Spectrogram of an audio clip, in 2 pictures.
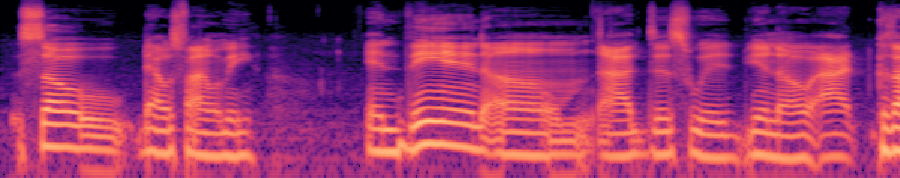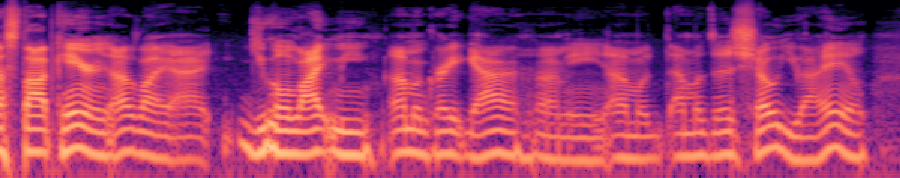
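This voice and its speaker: Speaking at a fairly slow pace, this is an ordinary speaking voice with an American accent. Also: man, medium pitch for a man, ordinary pitch variation. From US South, Alabama. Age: 20s. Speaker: podcast host. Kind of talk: personal monologue.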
